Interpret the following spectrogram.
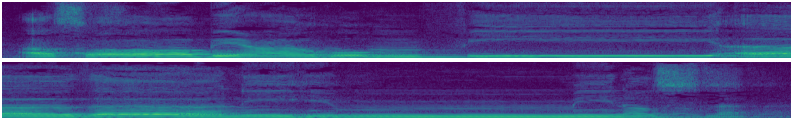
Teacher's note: lihat mimnya melebur kepada mim berikutnya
